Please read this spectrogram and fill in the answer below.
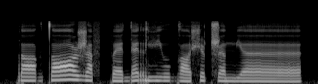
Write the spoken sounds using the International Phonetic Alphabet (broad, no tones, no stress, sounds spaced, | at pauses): ɾ ɒː ɡ t̪ ɒː ʐ a f p ɛ d ɾ ɛ r vʲ uː ɡ ɒ ʃ ə ʈ͡ʂ ɜ mʲ ɜː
